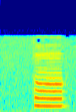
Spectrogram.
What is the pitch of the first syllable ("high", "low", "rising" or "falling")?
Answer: high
